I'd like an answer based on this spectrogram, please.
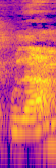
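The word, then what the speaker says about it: Coulomb: कुलाम, last में बी था, B silent है, वैसे कुलाम है।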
